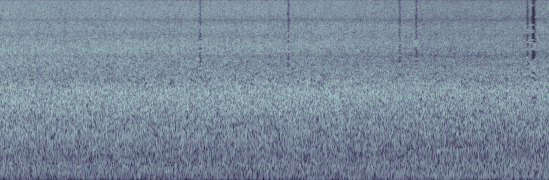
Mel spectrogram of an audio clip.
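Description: Fast mountain river rushing over boulders: a steady, unbroken rush of whitewater.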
